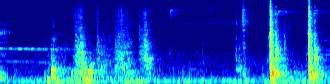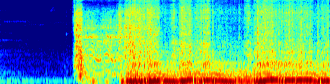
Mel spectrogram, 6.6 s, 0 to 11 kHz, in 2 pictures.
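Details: 1964 Chevy Bel Air six, long sitting, first run: a few clanks, then fires and settles into a loud, blatty idle; loud because the exhaust pipe ends short.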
